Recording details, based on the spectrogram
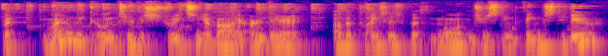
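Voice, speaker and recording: A man's voice: mid-range voice, very animated, moderate pace. A young man reading visual novel text aloud with a dramatic delivery, stumbling over words now and then. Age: young adult. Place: indoor room, on webcam. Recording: game music behind the voice. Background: visual novel game music.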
